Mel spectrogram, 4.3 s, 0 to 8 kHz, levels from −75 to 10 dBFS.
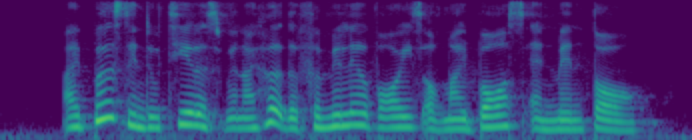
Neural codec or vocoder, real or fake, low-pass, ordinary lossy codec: codec, 16 kHz, 4 kbps, X-Codec, HuBERT features, trained on LibriSpeech; fake; none; none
